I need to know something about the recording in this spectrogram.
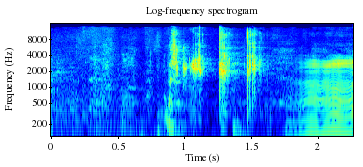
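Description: Mouth-made comic sound effects: a few sharp clicks in the middle, then near the end a voiced hum with a wobbling, rising pitch begins.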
